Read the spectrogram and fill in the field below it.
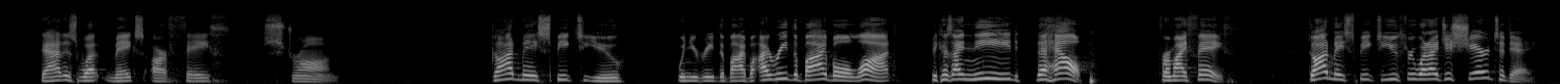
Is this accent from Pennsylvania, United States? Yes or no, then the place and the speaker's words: yes; Du Bois, Pennsylvania, United States; I'm not a city boy. I grew up in Du Bois, went to school at Dartmouth. I'm a small town kind of person.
